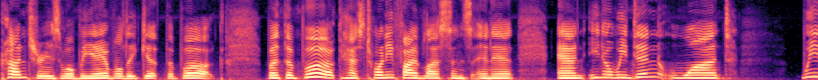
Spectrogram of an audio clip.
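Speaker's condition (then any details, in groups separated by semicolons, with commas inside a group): Cleft palate; radio interview not easy, must concentrate to keep speech clear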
